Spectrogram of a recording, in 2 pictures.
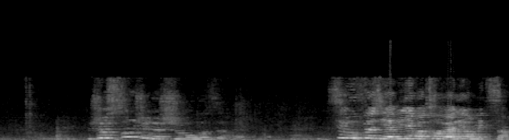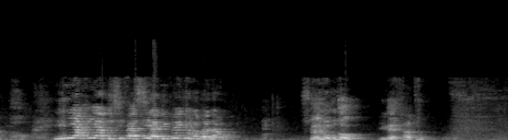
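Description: A woman sings expressively.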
